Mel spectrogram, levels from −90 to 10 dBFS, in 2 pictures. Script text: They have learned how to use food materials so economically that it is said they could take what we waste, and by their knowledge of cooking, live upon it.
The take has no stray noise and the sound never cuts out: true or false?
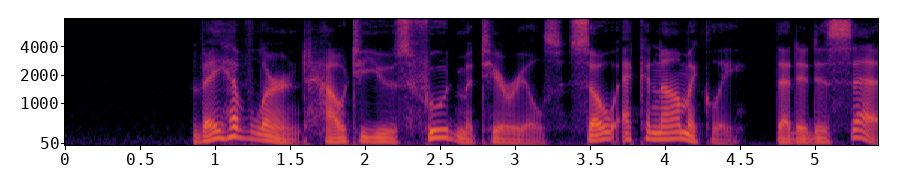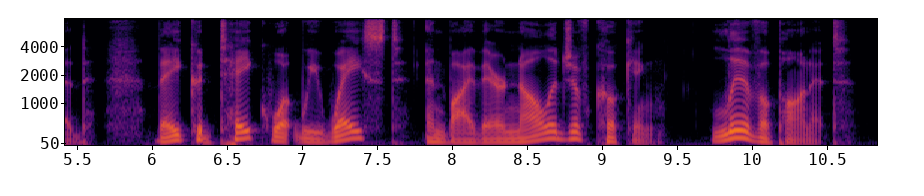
true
